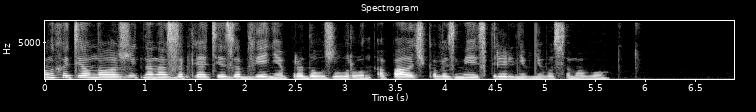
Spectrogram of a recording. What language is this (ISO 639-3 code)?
rus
